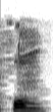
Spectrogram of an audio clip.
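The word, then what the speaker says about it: phum: तो उनमें वो प्रोनाउंसिएशन इसका क्या करते हैं, फुम।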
